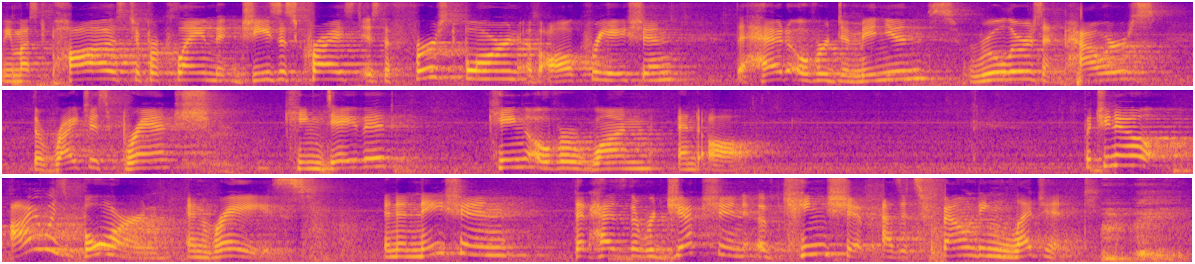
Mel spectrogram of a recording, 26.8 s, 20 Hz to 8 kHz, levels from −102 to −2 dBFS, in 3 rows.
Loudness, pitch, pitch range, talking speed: -19 LUFS, 255 Hz, 230-280 Hz, 115 wpm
